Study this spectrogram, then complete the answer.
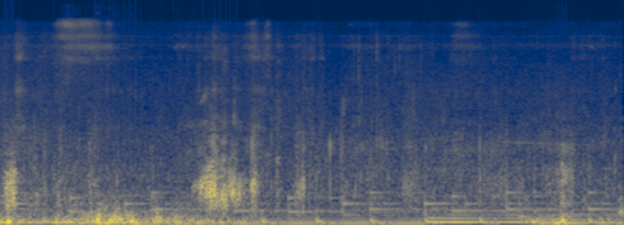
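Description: A motorboat pulls in on the Narmada river by Mandwa village, ringed by hills, its engine a steady droning hum with splashing and rumble close by, loud throughout and without talk.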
